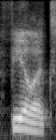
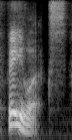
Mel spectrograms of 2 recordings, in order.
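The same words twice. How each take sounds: First: The name is said with ordinary English pronunciation. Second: The name is said with classical Latin pronunciation. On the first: This is the version of the name that was chosen. "I chose Felix" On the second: This is the technically correct Latin form. "Latin correct uh, pronunciations"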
